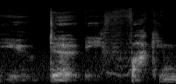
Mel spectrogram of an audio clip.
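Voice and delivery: put-on London accent. Retelling a film line where a character drops into his London accent: imitating Michael Caine's London accent. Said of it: "goes back to his kind of original accent".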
